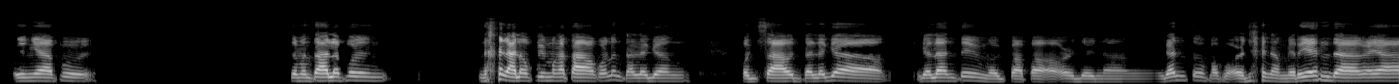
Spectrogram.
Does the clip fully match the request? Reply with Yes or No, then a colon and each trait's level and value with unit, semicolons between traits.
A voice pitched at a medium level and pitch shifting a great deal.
No: medium, 160 Hz; average, 3.7 semitones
